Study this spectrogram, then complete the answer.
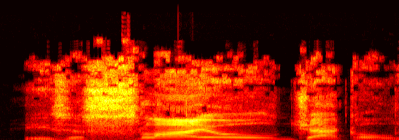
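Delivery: put-on rough, slow old tramp voice; gruff old soldier. A narrator's reading. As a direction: growl it slowly like a rough vagabond. Corporal character voice.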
